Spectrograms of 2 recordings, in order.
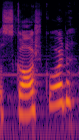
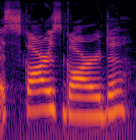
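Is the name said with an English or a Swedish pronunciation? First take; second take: Swedish; English. First: The name is said with a Swedish pronunciation. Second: The name is said with an English pronunciation. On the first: "That's the Swedish way of saying it" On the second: "if you're uh, an English presenter"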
